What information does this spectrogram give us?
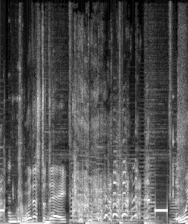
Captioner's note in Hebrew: צחוק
